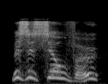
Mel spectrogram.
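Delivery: high, loud call of her name; eager address. A narrator's reading. Neighbour seizing his chance, loud eager call. Mr Hoppy calls.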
